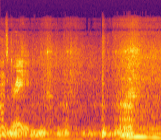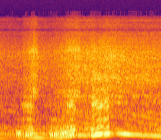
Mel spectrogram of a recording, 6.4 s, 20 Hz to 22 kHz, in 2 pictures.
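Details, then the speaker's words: Flood-damaged 2012 Ford Focus from Hurricane Helene, first run after months, water out of the exhaust: revs rise and sag every second, never holding idle; owner suspects the throttle body, and codes point to the throttle pedal position sensor. "yeah so it doesn't want to stay idling but it's the engine sounds pretty healthy um I'm wondering if maybe the throttle body is bad um it does rev up but I don't think it opens up enough to idle or something like that"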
